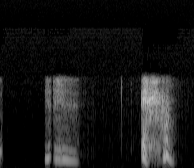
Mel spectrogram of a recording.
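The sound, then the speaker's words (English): Throat clearing and coughing from someone with an irritated throat: two rough, noisy bursts about a second apart, the second louder, with a tiny click between them and no talk. “I got some weird throat thing going on. I feel like coughing.”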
